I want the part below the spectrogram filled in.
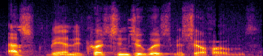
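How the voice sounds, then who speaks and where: A smooth, urbane casino man, cool and fatalistic, his voice lively and bright. It comes through a dull old radio broadcast. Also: fairly low pitch, fast, a little hiss or hum, exaggerated voice. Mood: composed. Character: suave French casino manager, cool gambler. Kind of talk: 1940s radio acting.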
